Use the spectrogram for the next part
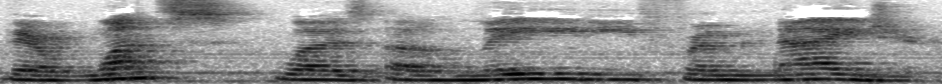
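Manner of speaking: slow limerick lilt, leaning on "once", "lady", "Niger", "bum", "rode", "back", "tiger"; steady metrical beat. Shown as a demonstration. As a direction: recite slowly to show the meter, stressed "once" and "lady" held long. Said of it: "there's a beat".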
